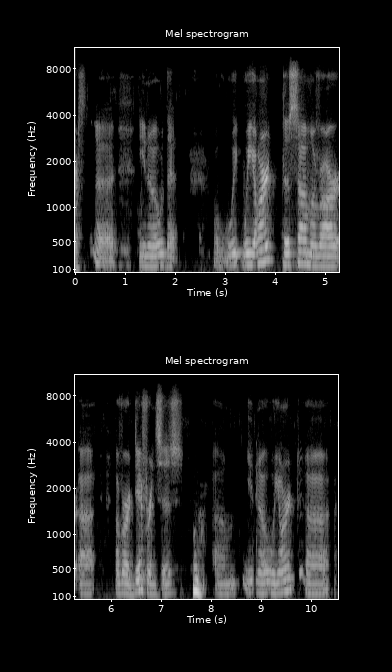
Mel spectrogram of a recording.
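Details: Adult man speaking; normal conversational speech.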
